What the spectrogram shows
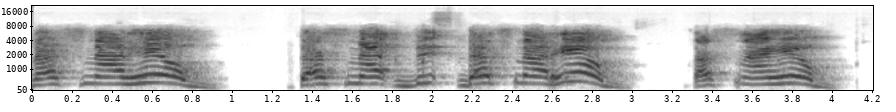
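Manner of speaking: insistent screaming, repeated over and over. Retelling what the girl who called 911 screamed, imitating someone screaming. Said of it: "standing there screaming".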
